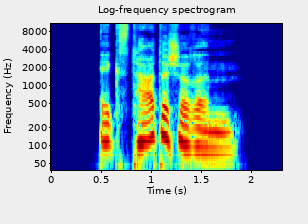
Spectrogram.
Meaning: strong dative masculine/neuter singular comparative degree of ekstatisch
- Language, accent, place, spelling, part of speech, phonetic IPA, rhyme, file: German, Germany, Berlin, ekstatischerem, adjective, [ɛksˈtaːtɪʃəʁəm], -aːtɪʃəʁəm, De-ekstatischerem.ogg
